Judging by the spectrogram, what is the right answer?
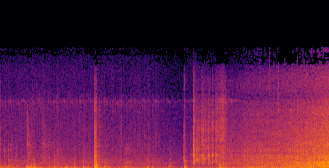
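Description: Ford Escape SUV: a door shuts with a sharp clunk about two seconds in, and the engine starts a little before the halfway mark. The SUV then pulls away and drives closer, its engine and tyre noise growing steadily louder toward the end.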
